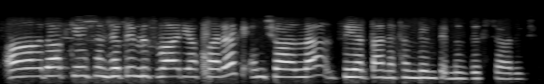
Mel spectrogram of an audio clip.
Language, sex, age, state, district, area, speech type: Kashmiri, male, 18-30, Jammu and Kashmir, Budgam, rural, conversation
